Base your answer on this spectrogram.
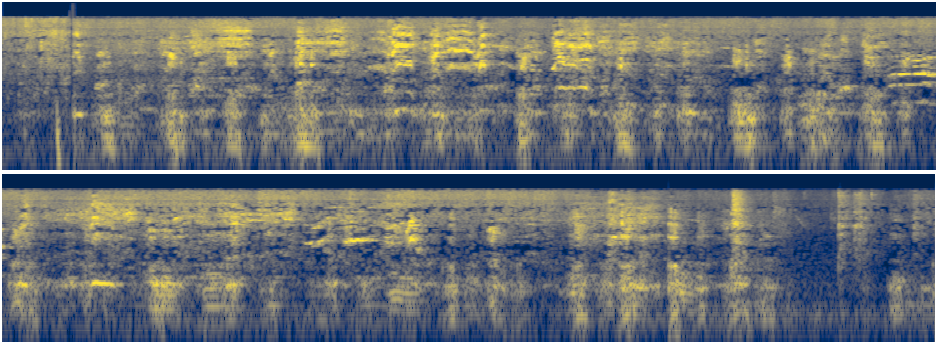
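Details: Pig nursing its piglets, heard as dense, rapid low grunting pulses that come in continuous bursts, with a person talking quietly nearby in Khmer.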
